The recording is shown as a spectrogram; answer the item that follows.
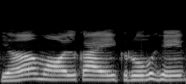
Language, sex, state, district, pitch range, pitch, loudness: Hindi, female, Uttar Pradesh, Hamirpur, 205-220 Hz, 215 Hz, -18 LUFS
